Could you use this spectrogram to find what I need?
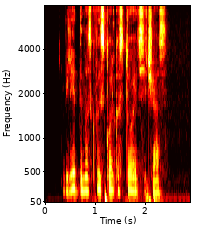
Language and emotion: Russian, neutral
